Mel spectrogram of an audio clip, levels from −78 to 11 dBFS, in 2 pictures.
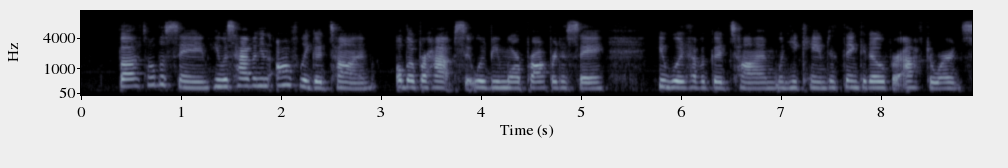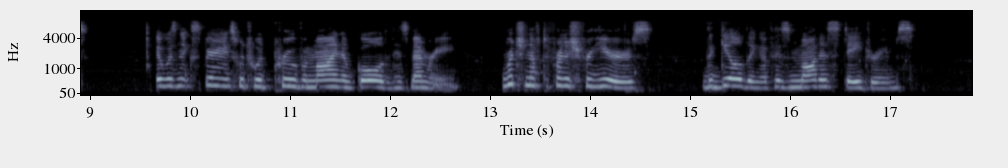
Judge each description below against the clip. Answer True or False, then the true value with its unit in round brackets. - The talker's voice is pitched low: False (215 Hz)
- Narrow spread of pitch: False (3.4 semitones)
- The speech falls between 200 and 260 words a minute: True (205 wpm)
